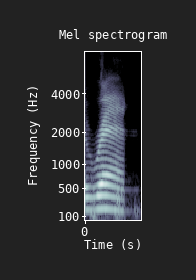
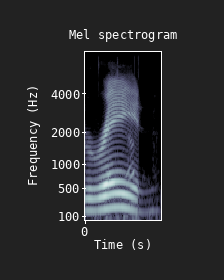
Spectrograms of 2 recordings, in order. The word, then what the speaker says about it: rain: usually pronounce it as for example the word rain right so most of my students say Ren Ren that's what I usually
